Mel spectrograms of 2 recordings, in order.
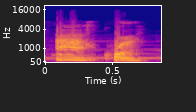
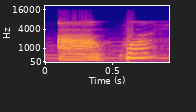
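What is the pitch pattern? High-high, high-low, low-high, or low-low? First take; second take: low-low; low-high. First: Both syllables are on a low pitch. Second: Pitch starts low, then goes high. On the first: "they are both low uh, pitch tone" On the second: "it started low, ... and then it went off high"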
